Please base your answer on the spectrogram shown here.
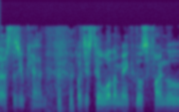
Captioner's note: laughs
